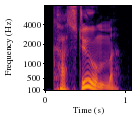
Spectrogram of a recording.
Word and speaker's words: costume: It looks like this one, you would emphasize the second syllable, so it would be costume. costume. I guess you could also emphasize the first syllable if you want as well.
